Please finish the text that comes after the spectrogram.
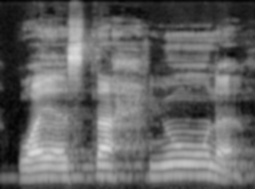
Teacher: یا کو سین کے ساتھ ملانا ہے، سین سیٹی والا حرف ہے، سیٹی ادا ہوگی۔ تا کو نرم سے ادا کریں گے، تا کو ہا کے ساتھ ملانا ہے، ہا کو گہرائی سے پڑھیں گے، اور یا کو واو کے ساتھ ملانا ہے، واو مدہ ایک الف دال میں کھینچیں گے۔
